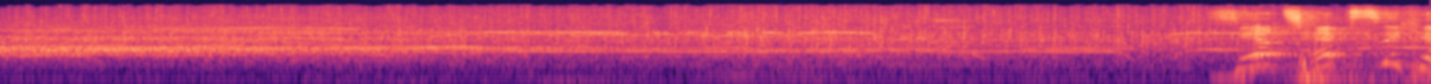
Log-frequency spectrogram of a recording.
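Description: A large crowd cheers and whistles outdoors.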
